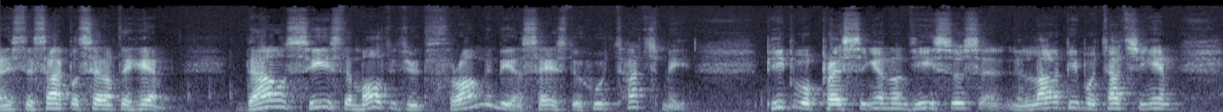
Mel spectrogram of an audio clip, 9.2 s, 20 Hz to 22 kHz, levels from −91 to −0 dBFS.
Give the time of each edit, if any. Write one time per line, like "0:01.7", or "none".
none

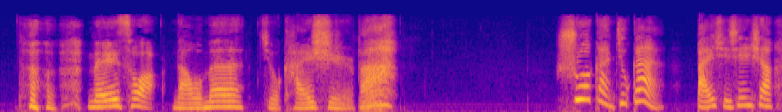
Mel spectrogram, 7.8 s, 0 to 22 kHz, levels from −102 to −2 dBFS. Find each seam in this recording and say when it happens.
0:01.6
0:02.5
0:04.3
0:06.8

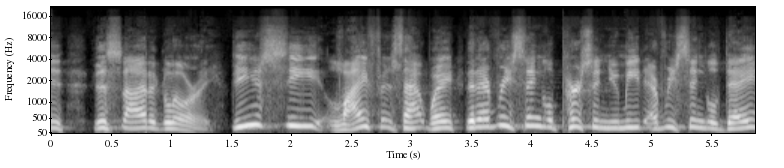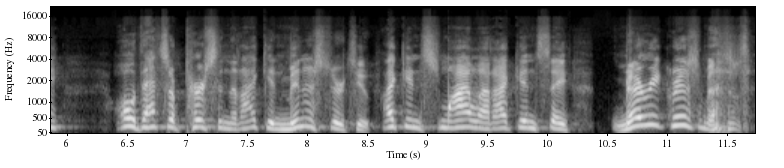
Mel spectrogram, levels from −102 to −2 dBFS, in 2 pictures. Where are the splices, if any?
0:01.4
0:03.4
0:08.6
0:10.4

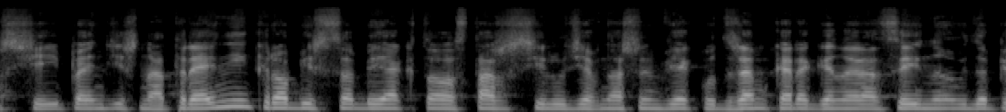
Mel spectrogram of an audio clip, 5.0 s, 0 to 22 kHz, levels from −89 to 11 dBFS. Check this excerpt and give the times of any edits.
none

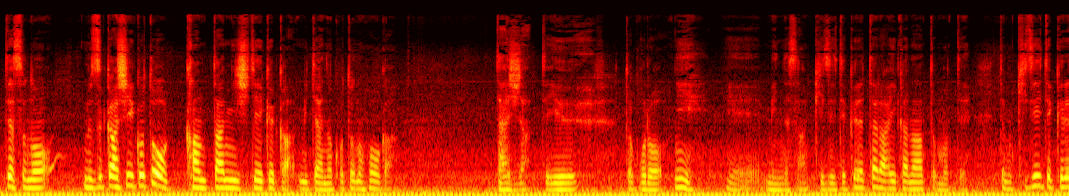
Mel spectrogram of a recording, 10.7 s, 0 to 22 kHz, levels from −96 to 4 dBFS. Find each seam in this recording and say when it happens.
none

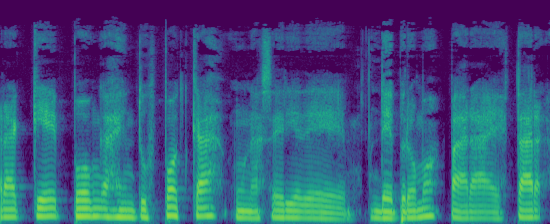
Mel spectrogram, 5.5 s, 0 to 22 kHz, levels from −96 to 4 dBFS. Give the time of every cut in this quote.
0:02.3
0:03.6
0:04.4

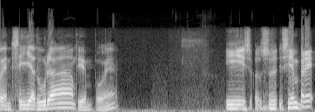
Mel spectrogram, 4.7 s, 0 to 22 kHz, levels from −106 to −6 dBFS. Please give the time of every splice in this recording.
0:01.1

